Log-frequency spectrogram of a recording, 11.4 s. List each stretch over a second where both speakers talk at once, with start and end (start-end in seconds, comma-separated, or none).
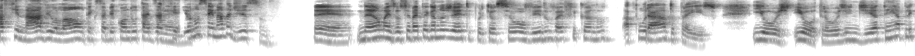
none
